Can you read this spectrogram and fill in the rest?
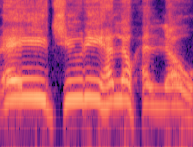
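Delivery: high, drawn-out hail; calling out hello. Retold or imitated. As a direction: sing out a greeting, stretched and high. Greeting Judy at a restaurant.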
